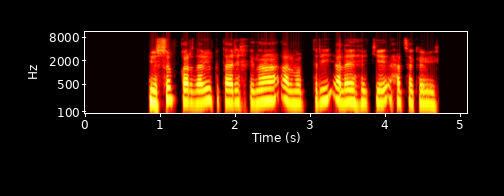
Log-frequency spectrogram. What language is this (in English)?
Pashto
